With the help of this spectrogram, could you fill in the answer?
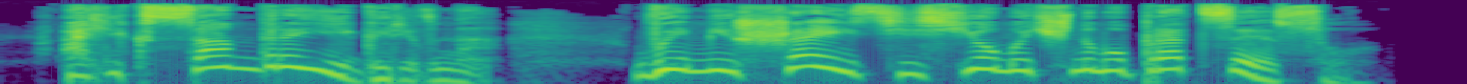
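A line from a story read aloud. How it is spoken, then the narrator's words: Whisper in ear. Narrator (Russian): зашептал ей на ухо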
